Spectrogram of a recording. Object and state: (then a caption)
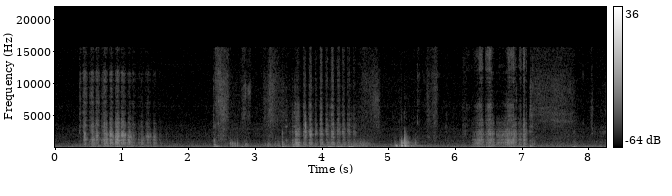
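Pencil shading on paper over a board. A pencil makes dense, scratchy shading strokes on a large white paper sheet mounted on a solidly backed board on a wooden easel. Bursts of bright, rasping scratching rise and fall in irregular runs over a steady low hum, with one short squeak in the middle.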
